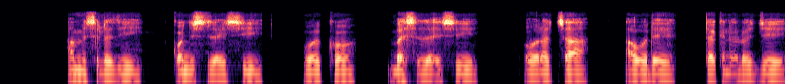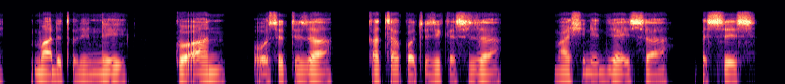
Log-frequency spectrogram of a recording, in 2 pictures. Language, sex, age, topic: Gamo, male, 18-24, agriculture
